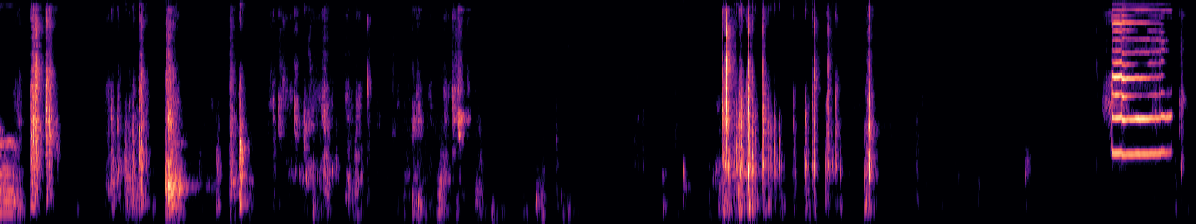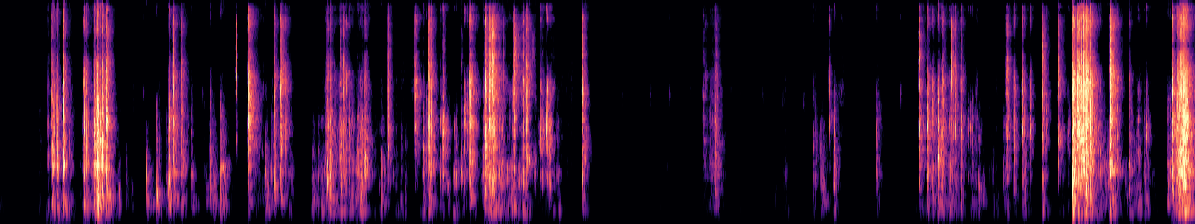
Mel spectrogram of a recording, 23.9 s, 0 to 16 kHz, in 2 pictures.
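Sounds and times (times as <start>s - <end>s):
kitten mewing: 11.0s - 11.8s.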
